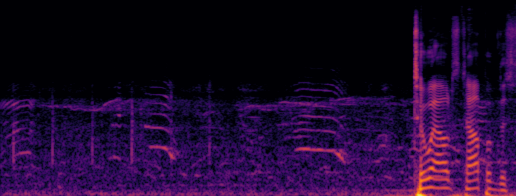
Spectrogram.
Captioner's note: crowd cheering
